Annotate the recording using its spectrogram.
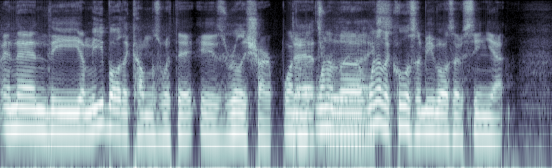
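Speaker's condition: Cleft palate; congenital cleft palate

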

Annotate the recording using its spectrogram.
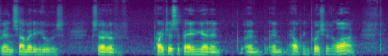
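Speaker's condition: Parkinson's disease; earlier breathing trouble during sleep

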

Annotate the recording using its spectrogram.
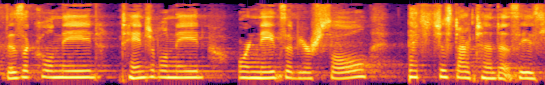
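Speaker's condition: Cleft lip and palate, severe

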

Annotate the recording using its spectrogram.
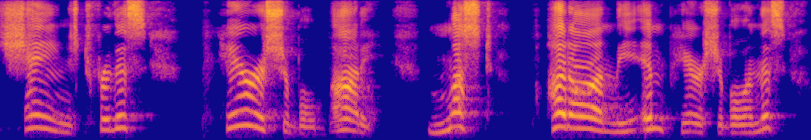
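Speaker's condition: No condition

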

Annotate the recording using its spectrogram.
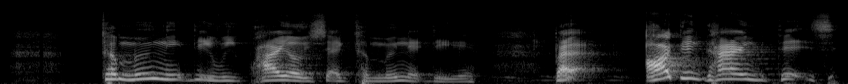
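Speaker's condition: Speech impediment; initially misdiagnosed

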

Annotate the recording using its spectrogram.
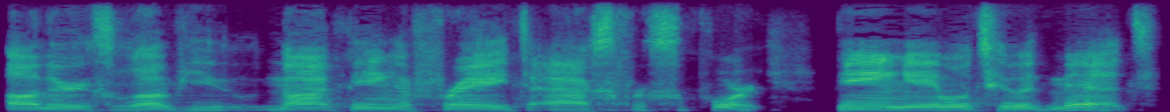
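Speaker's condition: Cleft palate; present since childhood

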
